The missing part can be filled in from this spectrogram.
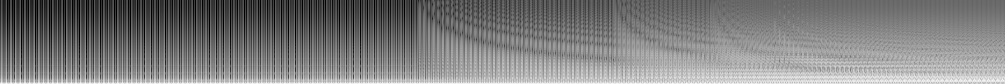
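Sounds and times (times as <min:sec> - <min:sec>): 
FM saw wavetable synth tone: 0:00.1 - 0:10.0.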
